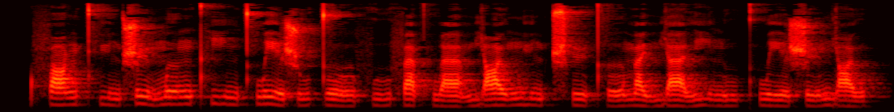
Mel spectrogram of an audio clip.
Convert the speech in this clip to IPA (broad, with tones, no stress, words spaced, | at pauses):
fɑ˧˥ŋt̪ʰy˨˩nʂɻ̩˥˩ mɤ˥ŋt̪ʰi˥˧ŋ t̪ʰwe˥˩ɪ̯ʂu˧˥t̪o˨˩ʊ̯ fu˧˥fä˧pʰwä˨˩ mjɑ˥ʊ̯n̪y˥˧n ʈ͡ʂʰɻ̩˥˩ t̪ʰɤ˧˥ma˧ɪ̯ mjä˥˧li˥˧nu˥˧kʰwe˥˩ɪ̯ ʂɻ̩˧˥n̪jɑ˧ʊ̯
